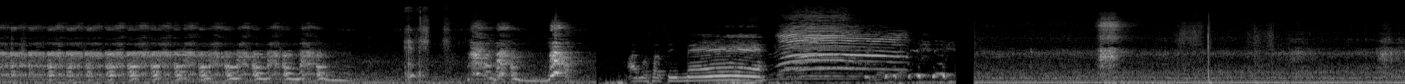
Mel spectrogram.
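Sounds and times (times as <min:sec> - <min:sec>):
lambs bleating: 0:07.8 - 0:09.1
steady low hum: 0:09.1 - 0:14.0.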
